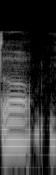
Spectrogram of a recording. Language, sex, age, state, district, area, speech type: Kashmiri, female, 18-30, Jammu and Kashmir, Kupwara, rural, spontaneous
